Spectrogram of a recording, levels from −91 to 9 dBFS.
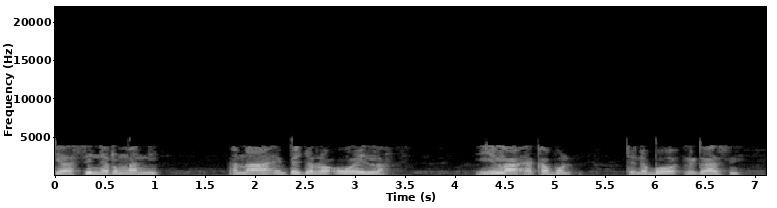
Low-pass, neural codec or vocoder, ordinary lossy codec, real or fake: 19.8 kHz; vocoder, 44.1 kHz, 128 mel bands, Pupu-Vocoder; AAC, 16 kbps; fake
